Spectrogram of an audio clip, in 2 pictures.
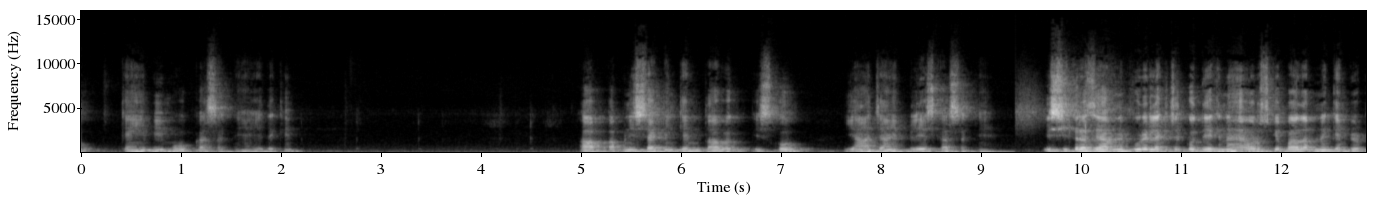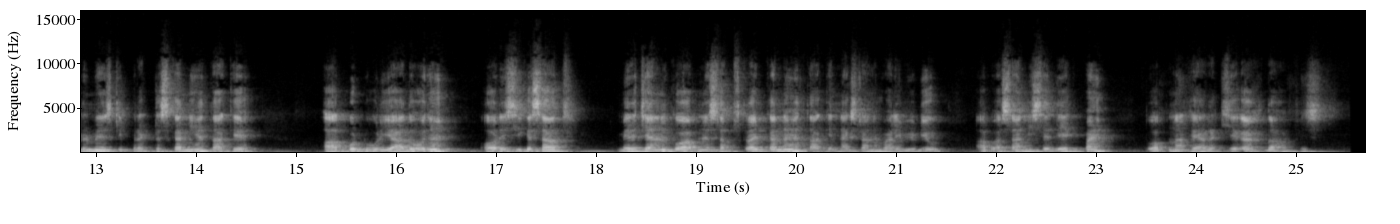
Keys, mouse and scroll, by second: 0.2 click.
